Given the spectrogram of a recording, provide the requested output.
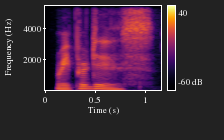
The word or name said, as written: reproduce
